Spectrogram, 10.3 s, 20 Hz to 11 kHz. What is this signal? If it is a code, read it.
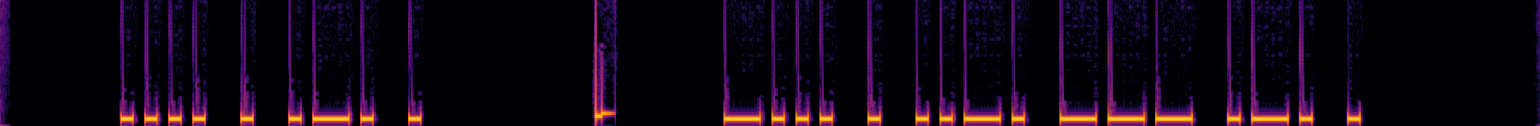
Morse code, heard as a keyed tone, about 15 wpm, 700 Hz. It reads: HERE BEFORE
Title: Sentences from Top 200 Words - New Word Drill - 15wpm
